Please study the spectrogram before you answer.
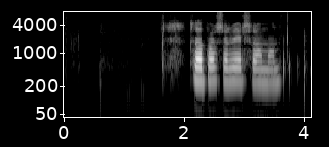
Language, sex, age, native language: Icelandic, male, 8, Icelandic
